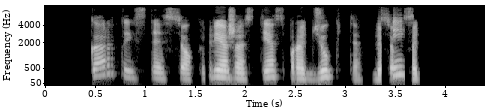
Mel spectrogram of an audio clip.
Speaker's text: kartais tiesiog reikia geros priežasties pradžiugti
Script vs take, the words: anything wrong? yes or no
yes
